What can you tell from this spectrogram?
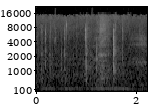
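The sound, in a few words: typing on membrane laptop keyboard keys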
